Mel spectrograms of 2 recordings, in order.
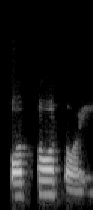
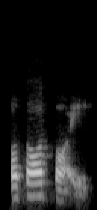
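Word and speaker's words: おととい: So for the day, when you say the day before yesterday, in Japanese, it's ototoi. Again, ototoi.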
